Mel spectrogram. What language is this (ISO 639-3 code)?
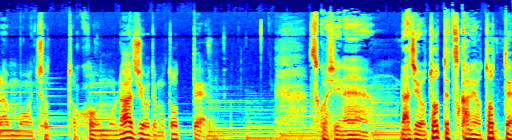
jpn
